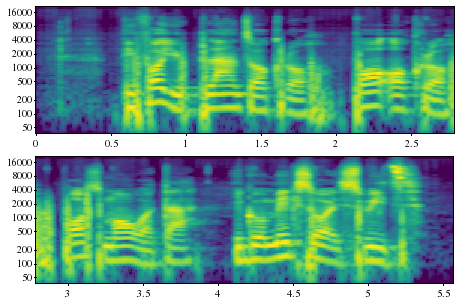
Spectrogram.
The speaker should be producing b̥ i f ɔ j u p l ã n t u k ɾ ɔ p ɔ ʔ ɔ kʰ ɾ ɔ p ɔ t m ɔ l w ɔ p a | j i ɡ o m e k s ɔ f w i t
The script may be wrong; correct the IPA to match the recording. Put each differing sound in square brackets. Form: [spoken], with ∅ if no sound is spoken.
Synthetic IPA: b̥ i f ɔ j u p l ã n t [ɔ] k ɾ ɔ p ɔ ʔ ɔ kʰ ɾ ɔ p ɔ [s] m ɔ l w ɔ [t] a | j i ɡ o m e k s ɔ [s] w i t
